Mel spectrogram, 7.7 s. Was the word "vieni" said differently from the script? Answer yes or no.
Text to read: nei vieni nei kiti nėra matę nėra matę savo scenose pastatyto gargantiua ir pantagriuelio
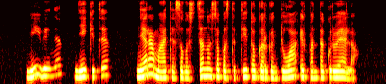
no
